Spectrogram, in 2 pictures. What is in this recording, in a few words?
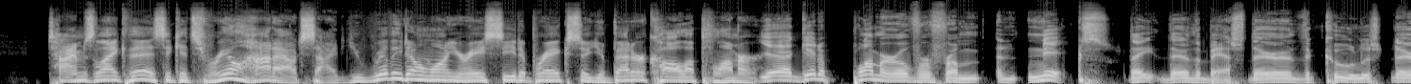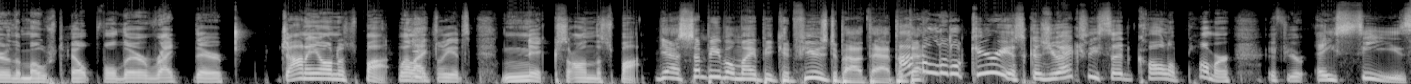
RADIO AD; nicks plumbing radio ads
